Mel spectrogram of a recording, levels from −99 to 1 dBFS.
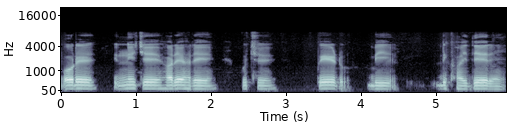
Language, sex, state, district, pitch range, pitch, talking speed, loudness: Hindi, male, Haryana, Rohtak, 110-120 Hz, 115 Hz, 120 wpm, -18 LUFS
